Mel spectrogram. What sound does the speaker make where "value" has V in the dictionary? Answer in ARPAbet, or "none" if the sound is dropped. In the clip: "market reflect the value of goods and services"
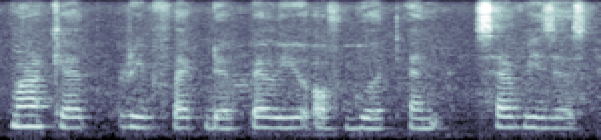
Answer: P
